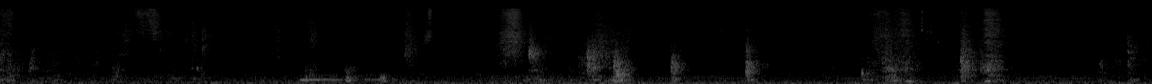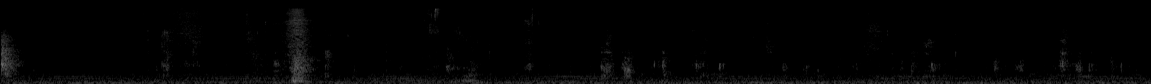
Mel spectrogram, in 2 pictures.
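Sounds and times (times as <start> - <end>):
soft squishing and rustling: 0.0 - 8.0, 8.6 - 23.0
chewing and wet mouth sounds: 12.7 - 23.0.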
